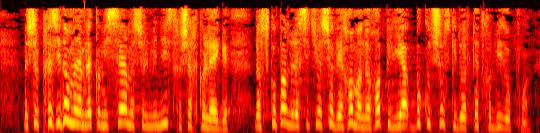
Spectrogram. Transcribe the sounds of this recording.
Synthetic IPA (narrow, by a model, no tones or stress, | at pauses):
məsjøləpχezid̪ɑ̃mad̪amləkɔmisɛʁməsjøləminist̪χəʃɛʁkɔlɛɡlɔʁskɔ̃paʁld̪əlasit̪ɥasjɔ̃d̪eʁɔmɑ̃nøʁɔpiliabokud̪əʃoz̥kʲid̪wavt̪ɛt̪χəmizopwɛ̃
